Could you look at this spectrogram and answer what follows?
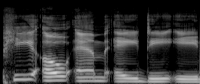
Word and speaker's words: pomade: It's spelled Pomade, not Palmade. P-O-M? Palm.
